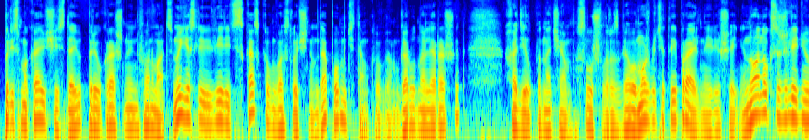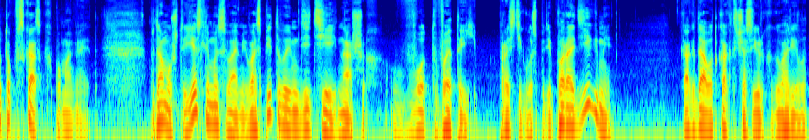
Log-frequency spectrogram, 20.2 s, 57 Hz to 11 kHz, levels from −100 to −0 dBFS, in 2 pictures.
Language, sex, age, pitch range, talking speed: Russian, male, 50-69, 80-115 Hz, 165 wpm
